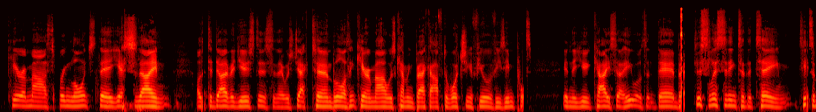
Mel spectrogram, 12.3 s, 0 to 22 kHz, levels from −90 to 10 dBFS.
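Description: Four short glitches break up the speech, at 2.99 to 3.06 s, 7.80 to 7.90 s, 10.18 to 10.26 s and right near the end at 12.07 to 12.14 s, each lasting under a tenth of a second. They're damaged data in the compressed stream: the bytes in those spots are wrong, so the decoder garbles or drops the frames, loses its place and has to hunt for the next clean frame header. What you hear each time is a brief glitch cutting into the audio.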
